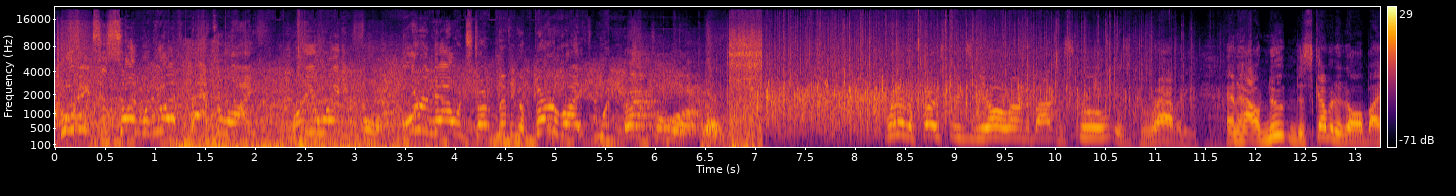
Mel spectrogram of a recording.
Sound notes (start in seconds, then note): 7.0 audience applauds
